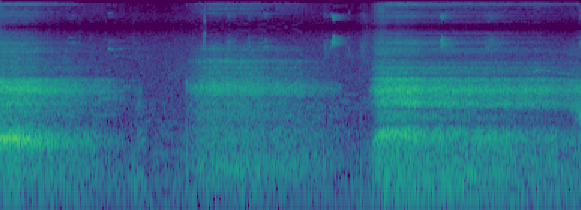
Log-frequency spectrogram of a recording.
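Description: A slow, deep breath during a beginner full-body yoga stretching class: soft, airy inhale and exhale swells, fairly close but quiet, with a brief pause between them and no talking.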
